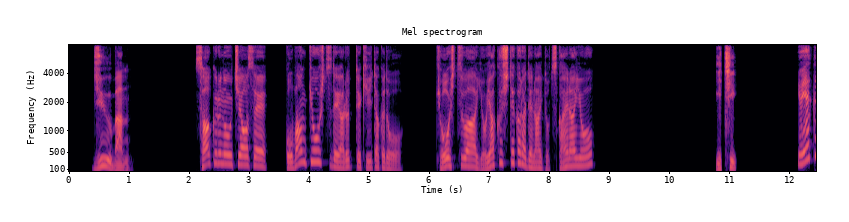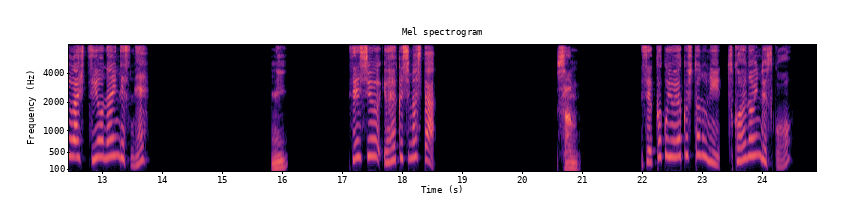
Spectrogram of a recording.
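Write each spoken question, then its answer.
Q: サークルの打ち合わせ5番教室でやるって聞いたけど教室は予約してからでないと使えないよ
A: 2: 先週予約しました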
